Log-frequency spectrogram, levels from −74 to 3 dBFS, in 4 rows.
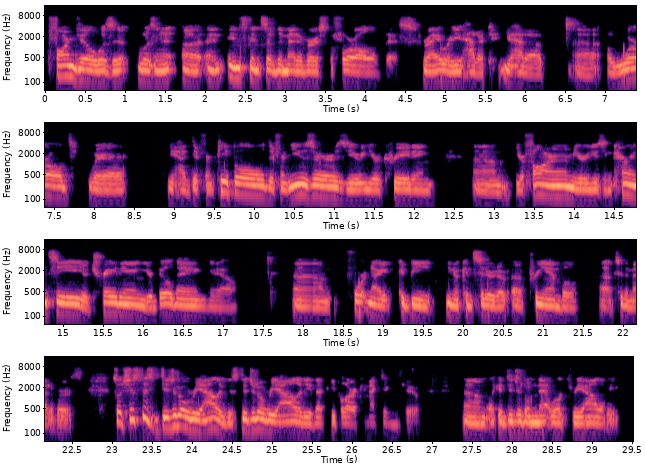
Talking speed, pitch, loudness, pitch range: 165 wpm, 105 Hz, -21 LUFS, 95-125 Hz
